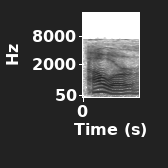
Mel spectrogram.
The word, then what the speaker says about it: hour: I waited an hour for John to meet me. The H is silent.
